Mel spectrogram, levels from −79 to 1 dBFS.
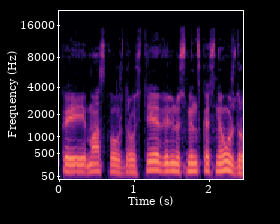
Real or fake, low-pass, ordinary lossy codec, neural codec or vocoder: fake; 14.4 kHz; Opus, 32 kbps; vocoder, 44.1 kHz, 128 mel bands every 256 samples, BigVGAN v2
